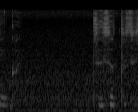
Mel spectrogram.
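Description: Speech only: a woman's voice, soft and faint. The end of a word at the start, then a brief soft murmur of speech near the end, over quiet room tone.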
